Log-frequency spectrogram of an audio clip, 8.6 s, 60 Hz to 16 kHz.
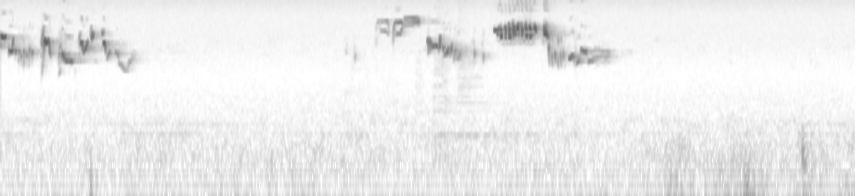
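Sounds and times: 
European robin Erithacus rubecula singing: 0:00.0 - 0:01.9, 0:03.4 - 0:07.5.

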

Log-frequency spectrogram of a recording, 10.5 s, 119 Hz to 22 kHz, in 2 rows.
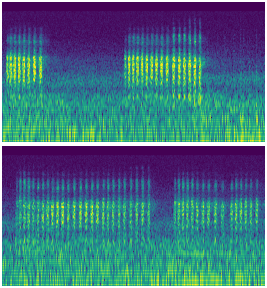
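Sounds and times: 
Eurasian magpie Pica pica chattering: 0:00.1 - 0:00.9, 0:02.5 - 0:04.1, 0:05.5 - 0:10.5.

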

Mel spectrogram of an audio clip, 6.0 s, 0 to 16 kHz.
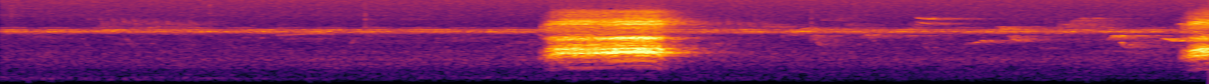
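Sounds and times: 
Carrion crow cawing: 0:02.7 - 0:03.6, 0:05.9 - 0:06.0.

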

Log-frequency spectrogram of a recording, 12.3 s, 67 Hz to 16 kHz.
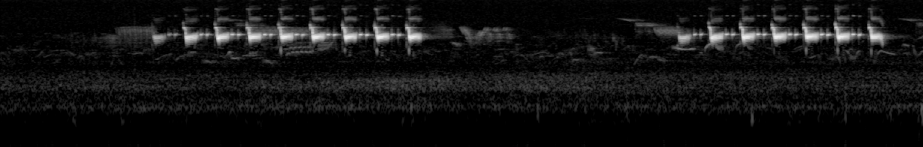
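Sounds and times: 
great tit Parus major repeating bright high chirps: 0:02.0 - 0:05.6, 0:08.6 - 0:11.8.

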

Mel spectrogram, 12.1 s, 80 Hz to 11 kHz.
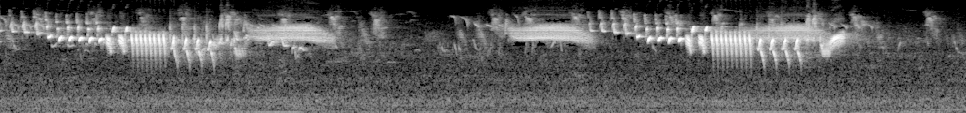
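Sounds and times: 
common chaffinch song: 0:00.0 - 0:12.0.

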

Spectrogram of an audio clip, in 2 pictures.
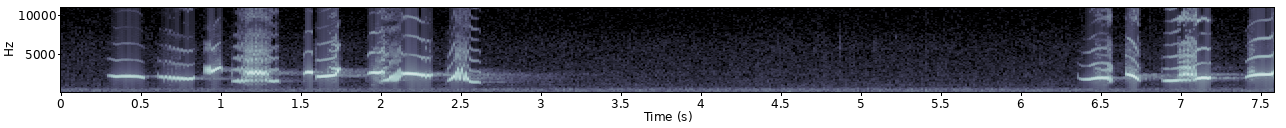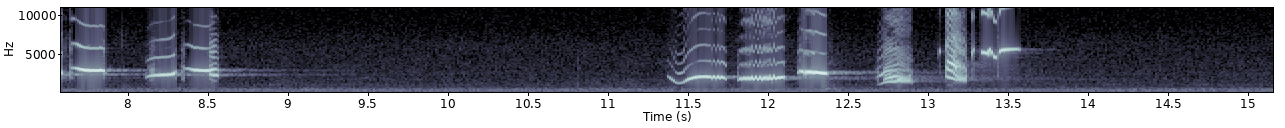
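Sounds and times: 
common blackbird Turdus merula singing: 0:00.3 - 0:02.8, 0:06.4 - 0:08.9, 0:11.4 - 0:13.6.

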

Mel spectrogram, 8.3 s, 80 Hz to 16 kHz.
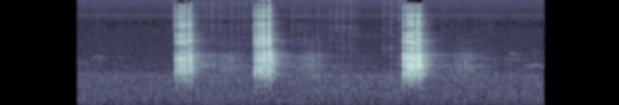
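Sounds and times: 
Eurasian magpie Pica pica rasping chack calls: 0:02.3 - 0:04.3, 0:05.3 - 0:06.4.

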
